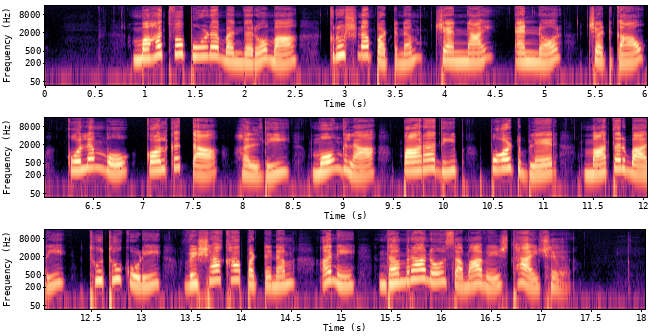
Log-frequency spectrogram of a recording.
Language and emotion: Gujarati, neutral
